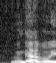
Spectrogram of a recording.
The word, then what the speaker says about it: Ngannou: You know, even as I said, him and the Francis, was it, how do you pronounce their last name? – Ngannou, yeah.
